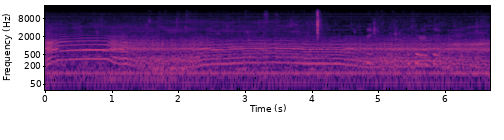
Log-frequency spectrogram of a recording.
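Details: Norwegian Forest cat named Kone-chan at a veterinary clinic in Nagoya during treatment (light therapy, nail trimming, paw pad clipping, anal gland expression). It gives a short harmonic meow, then a long drawn-out yowl lasting over two seconds, over a steady low hum.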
